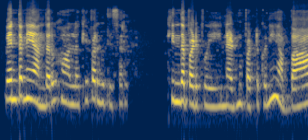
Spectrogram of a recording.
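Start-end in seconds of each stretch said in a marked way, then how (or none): none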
